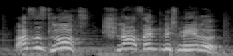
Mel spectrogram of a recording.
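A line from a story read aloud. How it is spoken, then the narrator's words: Father bellowing from another room. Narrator (German): brüllte ihr Vater aus dem Schlafzimmer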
